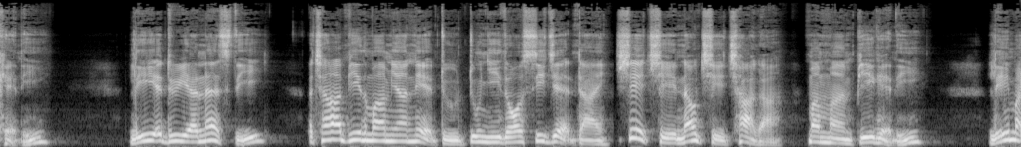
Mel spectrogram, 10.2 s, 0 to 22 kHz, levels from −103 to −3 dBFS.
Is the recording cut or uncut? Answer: cut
